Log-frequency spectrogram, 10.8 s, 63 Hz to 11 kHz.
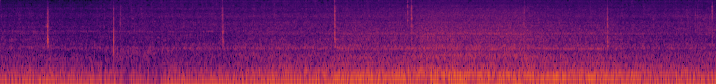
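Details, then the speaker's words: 2003 Chevy 2500 at idle after new climate control module and harness repair: steady blower fan whir over low even engine idle with a few light clicks; blower comes on and works normally. "okay blower one i have no blower now there it goes now i got blower"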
